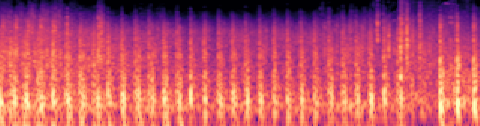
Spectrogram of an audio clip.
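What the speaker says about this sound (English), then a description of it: "Taking fire here." Rapid automatic gunfire from a video game firefight, a dense steady stream of close, loud shots rattling on without pause for several seconds.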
